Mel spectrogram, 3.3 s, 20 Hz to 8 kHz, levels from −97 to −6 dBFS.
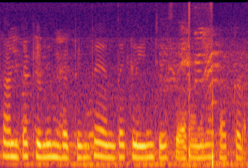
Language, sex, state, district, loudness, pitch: Telugu, female, Andhra Pradesh, Sri Satya Sai, -19 LUFS, 210 Hz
